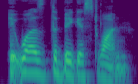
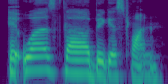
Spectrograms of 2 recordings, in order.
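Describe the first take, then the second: First: 'The' is a short th with no vowel. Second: 'The' is stressed with a full vowel. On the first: "here it is with the reduction" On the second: "here's the sentence without the reduction"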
